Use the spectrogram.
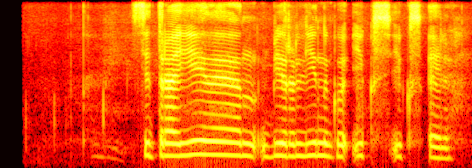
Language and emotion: Russian, neutral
